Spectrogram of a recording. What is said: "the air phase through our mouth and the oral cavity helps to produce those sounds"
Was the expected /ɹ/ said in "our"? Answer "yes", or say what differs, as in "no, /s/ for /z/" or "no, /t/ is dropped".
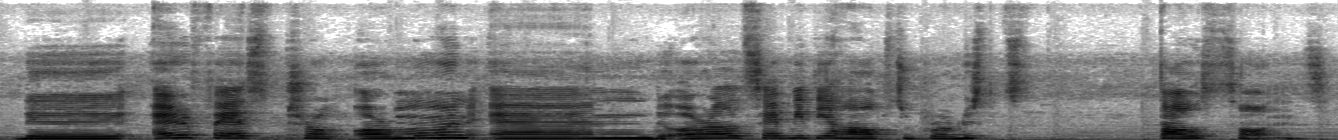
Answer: yes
